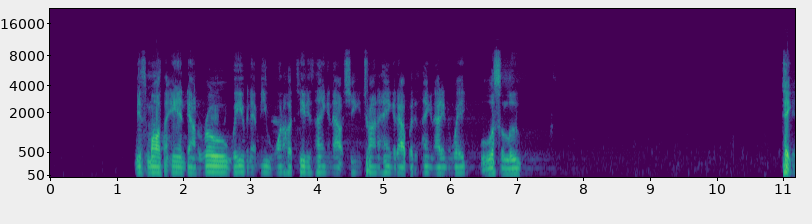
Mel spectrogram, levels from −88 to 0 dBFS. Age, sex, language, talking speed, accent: 30-49, male, English, 170 wpm, American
